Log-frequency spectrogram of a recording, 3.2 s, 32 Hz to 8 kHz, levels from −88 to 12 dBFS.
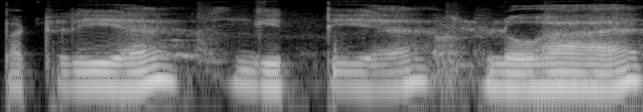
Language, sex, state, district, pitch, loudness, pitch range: Hindi, male, Bihar, West Champaran, 115 Hz, -19 LUFS, 115-125 Hz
